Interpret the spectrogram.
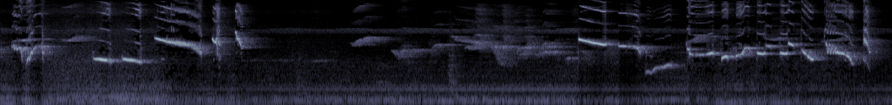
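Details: Oriental magpie-robin singing a tight, fast song intended for teaching other birds: clusters of bright falling whistles and quick chirps, a quiet gap, then another rapid burst of sweeping notes.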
